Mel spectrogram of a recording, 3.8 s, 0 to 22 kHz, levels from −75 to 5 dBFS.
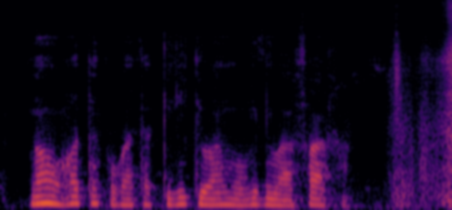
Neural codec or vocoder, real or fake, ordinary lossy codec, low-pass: codec, 44.1 kHz, 3.4 kbps, Pupu-Codec; fake; none; none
